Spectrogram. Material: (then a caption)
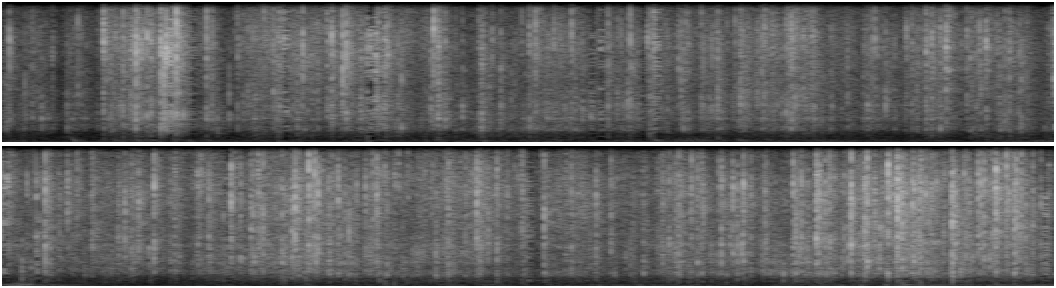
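Paper. Layered thin brown kraft packing paper resting on a fluffy rug is pressed flat, then gathered and crinkled with fingertips and nails. The result is a dense, continuous bright crackle with faint soft low thumps underneath, growing slightly louder toward the end.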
